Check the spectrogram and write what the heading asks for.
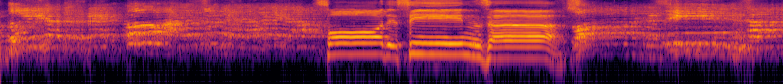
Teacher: জিহ্বার আগা সামনের নিচে 2 দাঁতের পেট ও আগার সঙ্গে লাগায়া সদ সিন জা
